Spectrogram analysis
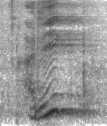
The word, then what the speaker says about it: ऋ: ऋ की मात्रा का उच्चारण भी र की तरह होता है।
